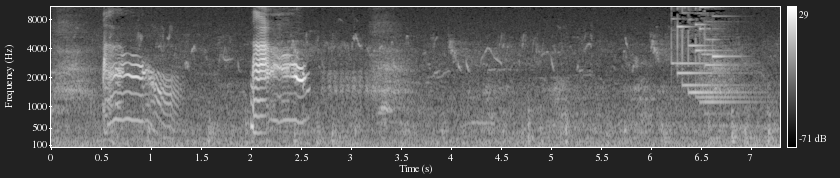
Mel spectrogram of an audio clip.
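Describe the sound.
A cat meows a few times in short, high, wavering calls, the loudest two close together near the middle, over a faint steady background.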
